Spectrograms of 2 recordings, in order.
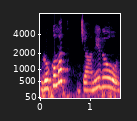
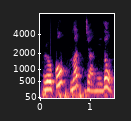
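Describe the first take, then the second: First: There is a pause right after 'mat'. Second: There is a pause right after 'roko'. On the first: Do not stop him; let him go. "दूसरे वाक्य का बच्चों अर्थ हुआ कि उसे रोको मत" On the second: Stop him and do not let him go. "पहले वाक्य का अर्थ हुआ कि रोक लो उसे"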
